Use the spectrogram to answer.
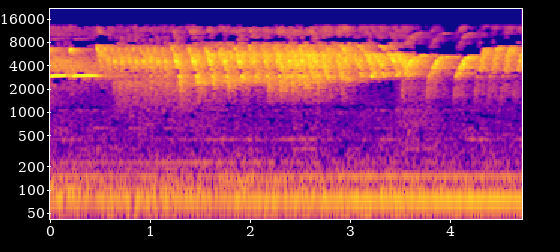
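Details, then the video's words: Male lemon canary sings a long, unbroken song of fast buzzy trills and rolling repeated notes, sliding between phrases without pause; a steady low hum sits underneath. "تغريد فحل ليموني ملتش طويل"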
